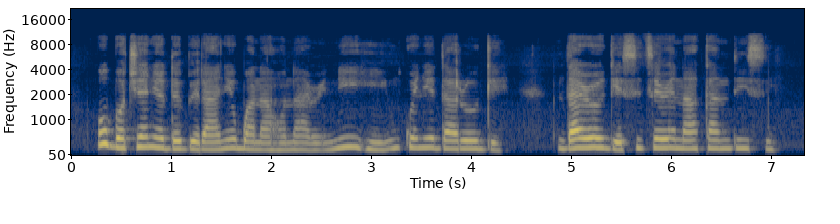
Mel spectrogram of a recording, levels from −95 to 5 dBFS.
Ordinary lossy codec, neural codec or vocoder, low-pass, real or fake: none; vocoder, 44.1 kHz, 128 mel bands, Pupu-Vocoder; 10.8 kHz; fake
